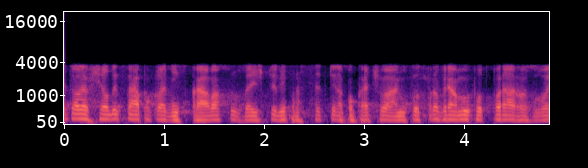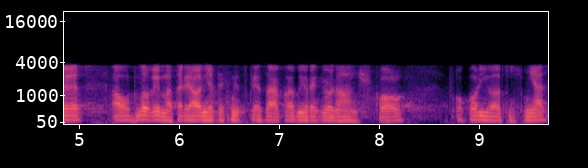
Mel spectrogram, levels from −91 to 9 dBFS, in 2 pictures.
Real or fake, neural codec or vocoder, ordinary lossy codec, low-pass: fake; codec, 44.1 kHz, 2.6 kbps, DAC; Opus, 32 kbps; 3.6 kHz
